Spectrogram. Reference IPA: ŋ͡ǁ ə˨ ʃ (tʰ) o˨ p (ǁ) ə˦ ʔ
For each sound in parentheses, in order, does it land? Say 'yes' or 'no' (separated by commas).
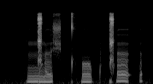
yes, yes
